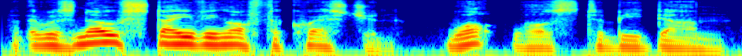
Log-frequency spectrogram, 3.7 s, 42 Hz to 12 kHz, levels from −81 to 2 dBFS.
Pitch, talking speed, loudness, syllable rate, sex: 115 Hz, 210 wpm, -18 LUFS, 4.9 syllables/s, male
